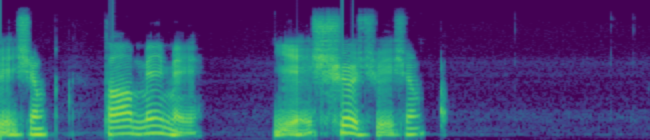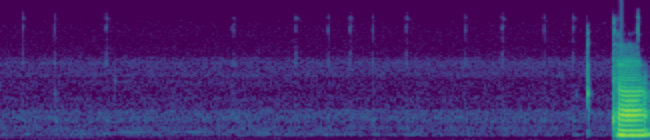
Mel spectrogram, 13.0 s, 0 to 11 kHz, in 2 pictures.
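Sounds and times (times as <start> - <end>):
pen ticking on digital tablet: 9.4 - 12.4.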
